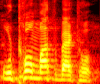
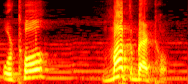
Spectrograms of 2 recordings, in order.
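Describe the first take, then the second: First: There is a pause after 'utho mat'. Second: There is a pause after 'utho'.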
